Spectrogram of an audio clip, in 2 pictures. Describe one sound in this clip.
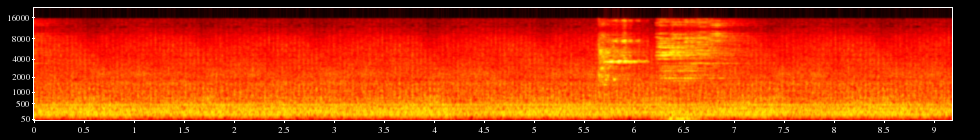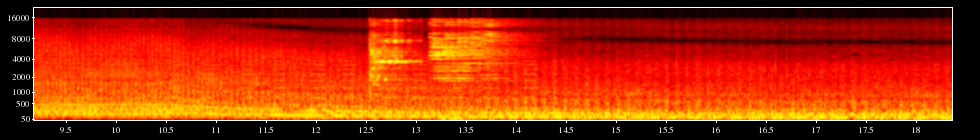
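A helicopter's rotor and engine hum steadily, then drop lower in pitch.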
